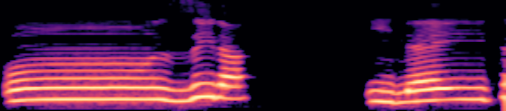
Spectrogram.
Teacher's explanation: تو جب بھی نون ساکن کے بعد حروف اخفاء آئیں گے تو وہاں پہ اخفاء مع غنہ ہوگا، یعنی کہ آواز کو چھپانا بھی ہے اور اس کو غنہ کر کے یعنی کہ ہم نے ناک میں ٹھہرانا بھی ہے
